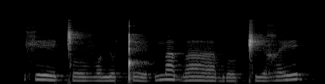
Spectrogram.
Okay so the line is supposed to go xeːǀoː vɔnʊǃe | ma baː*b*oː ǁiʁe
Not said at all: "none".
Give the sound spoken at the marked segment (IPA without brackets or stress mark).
b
